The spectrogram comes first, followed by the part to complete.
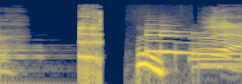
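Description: Cartoon burp sound effects from a character: a short burp about a second in, then a longer one falling in pitch, with light music behind.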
